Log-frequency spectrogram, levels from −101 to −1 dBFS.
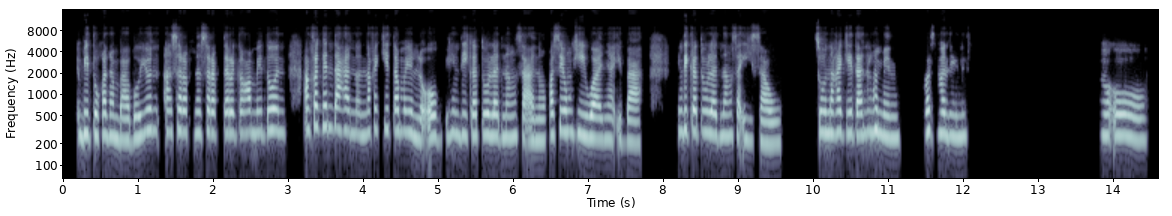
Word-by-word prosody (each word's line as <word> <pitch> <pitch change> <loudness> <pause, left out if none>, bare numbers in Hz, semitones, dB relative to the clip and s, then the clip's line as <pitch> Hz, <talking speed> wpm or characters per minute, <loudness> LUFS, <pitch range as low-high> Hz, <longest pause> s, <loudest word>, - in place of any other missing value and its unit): bituka 270 0 +1
ng 255 - 0
baboy 235 +3 0
yun 310 0 -1
ang 295 - 0
sarap 295 -1 +3
na 285 - -3
sarap 280 -1 +1
talaga 280 0 +2
kami 290 -1 -2
do'n. 305 -1 +2 0.2
Ang 315 - +4
kagandahan 325 -4 +3
no'n 270 +1 -5
nakikita 315 0 0
mo 300 - -6
yung 270 -7 -1
loob 250 -2 +2
hindi 265 0 -4
katulad 260 0 +2
ng 245 +1 -4
sa - - +2
ano, 225 0 -2
kasi 270 +3 +2
yung 295 - -4
hiwa 250 -4 +3
niya 230 -1 -5
iba, 210 0 0 0.5
hindi 295 0 +4
katulad 290 -3 +2
ng 260 0 -3
sa - - 0
isaw. 205 -2 -2 0.4
So 290 -1 -1
nakikita 280 -1 +3
namin 260 -5 -1 0.3
mas 295 - +3
malinis 255 -2 -2 1.8
Oo. 260 -4 -1
270 Hz, 160 wpm, -24 LUFS, 250-290 Hz, 1.8 s, Ang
